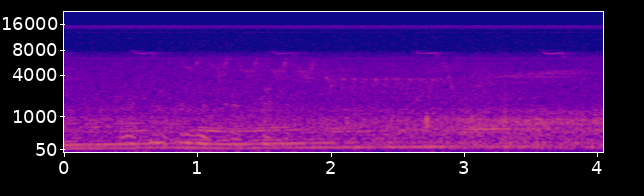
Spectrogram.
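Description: Faint outdoor ambience: a steady low hum with faint high chirps about once a second.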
